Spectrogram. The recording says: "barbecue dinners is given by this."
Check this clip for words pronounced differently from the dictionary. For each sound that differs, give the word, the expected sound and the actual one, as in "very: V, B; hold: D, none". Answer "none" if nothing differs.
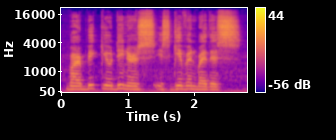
dinners: Z, S; is: Z, S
